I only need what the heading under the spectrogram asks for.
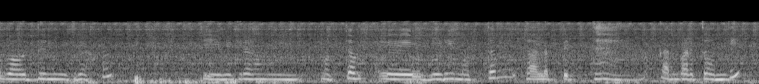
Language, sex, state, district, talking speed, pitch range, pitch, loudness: Telugu, female, Telangana, Nalgonda, 85 wpm, 230-245 Hz, 235 Hz, -18 LUFS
